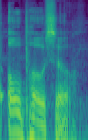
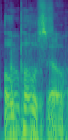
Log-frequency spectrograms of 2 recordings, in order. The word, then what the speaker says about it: Okposo: I'm told it's Okposo, by the way. – Okay. – Silent K. Which I'm not familiar with a lot of silent K's. Okposo.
